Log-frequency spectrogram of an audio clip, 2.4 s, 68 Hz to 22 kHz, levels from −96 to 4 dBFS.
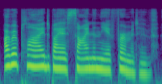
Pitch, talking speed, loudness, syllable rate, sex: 200 Hz, 195 wpm, -18 LUFS, 5.7 syllables/s, female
